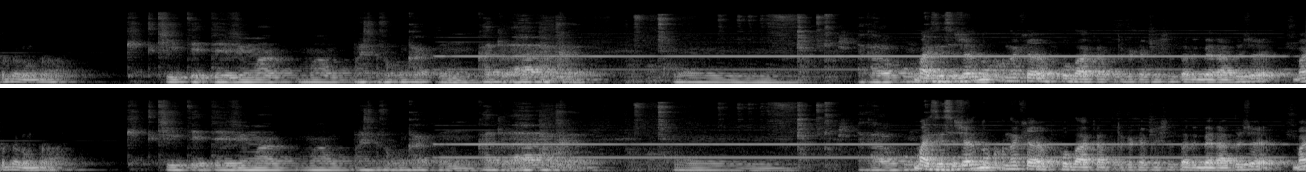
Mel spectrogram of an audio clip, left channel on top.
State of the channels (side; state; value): both; normal; correlation 0.64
